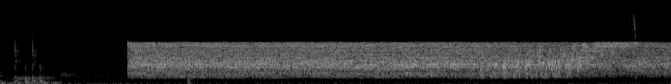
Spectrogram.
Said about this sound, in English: I asked somebody that I knew uh, like what is this like what is this thing? And they were like, "Oh, it's a welder machine." I was like, huh? I didn't know they gave off what? radio signals, but apparently they do. But this is what they sound like.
